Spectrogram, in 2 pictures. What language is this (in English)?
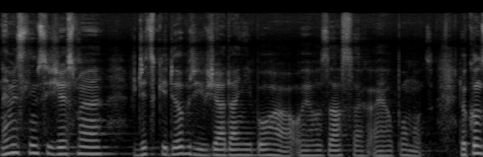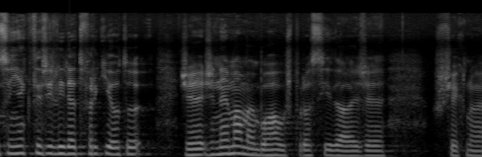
Czech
